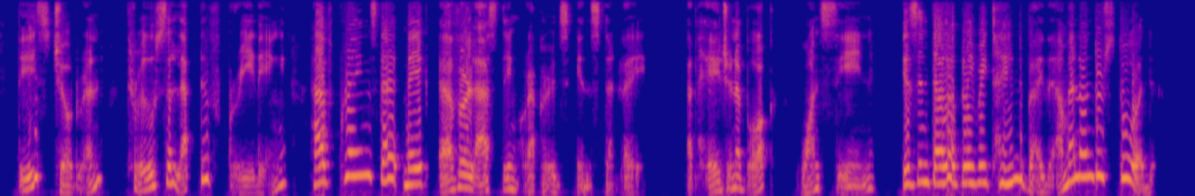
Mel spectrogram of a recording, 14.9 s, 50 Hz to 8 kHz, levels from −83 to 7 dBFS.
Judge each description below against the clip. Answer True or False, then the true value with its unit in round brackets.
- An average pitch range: False (8.7 semitones)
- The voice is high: True (250 Hz)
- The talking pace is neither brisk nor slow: False (105 wpm)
